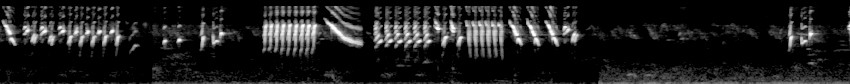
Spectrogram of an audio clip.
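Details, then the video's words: European goldfinch, a wild-caught male, in fast tinkling song for teaching chicks: dense twittering runs broken by a harsh buzzy rasp and slurred notes, ending in quieter scattered chirps over a faint low hum. "تغريد الحسون : تغريد روعة"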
